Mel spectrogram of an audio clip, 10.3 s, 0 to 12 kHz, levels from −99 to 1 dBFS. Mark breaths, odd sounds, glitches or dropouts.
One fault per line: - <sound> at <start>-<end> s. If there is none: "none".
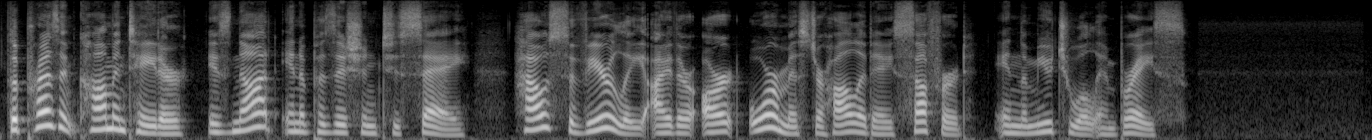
none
